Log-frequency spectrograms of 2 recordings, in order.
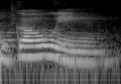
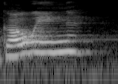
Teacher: So, going, it's not all the way to E. It's not I. It's somewhere in between. But we use the I.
